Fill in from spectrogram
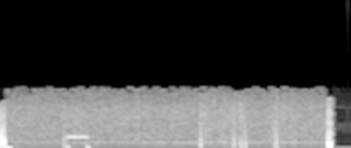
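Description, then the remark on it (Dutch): Telephone dialing tones as a radio operator dials his telephone check-in point, a handful of short beeps and clicks spaced irregularly over a steady hiss of radio static, fairly faint, with no voices. “Ik ga ze eerst eens even proberen bij mijn telefonisch inmeldpunt.”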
